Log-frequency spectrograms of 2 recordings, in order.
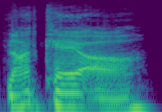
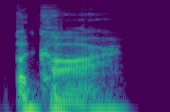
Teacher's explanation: In American accent, you clearly hear the R. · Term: American R sound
